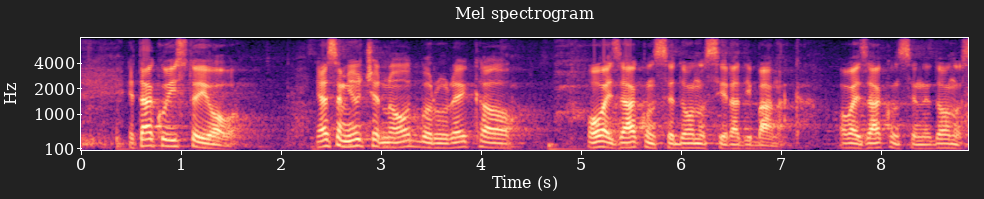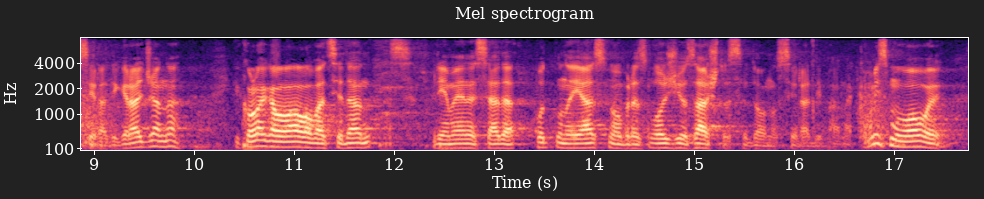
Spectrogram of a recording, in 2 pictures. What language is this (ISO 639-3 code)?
hrv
